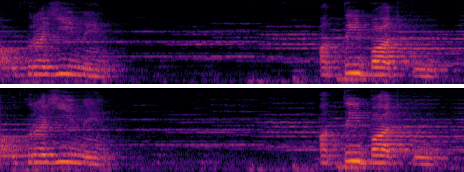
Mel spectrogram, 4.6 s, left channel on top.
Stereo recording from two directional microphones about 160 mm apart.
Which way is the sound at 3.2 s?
5° left (ahead or behind).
